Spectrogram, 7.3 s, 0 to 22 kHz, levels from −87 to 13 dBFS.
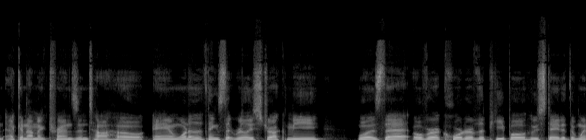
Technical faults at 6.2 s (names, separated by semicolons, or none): clock drift between sender and receiver; short stall from a late packet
